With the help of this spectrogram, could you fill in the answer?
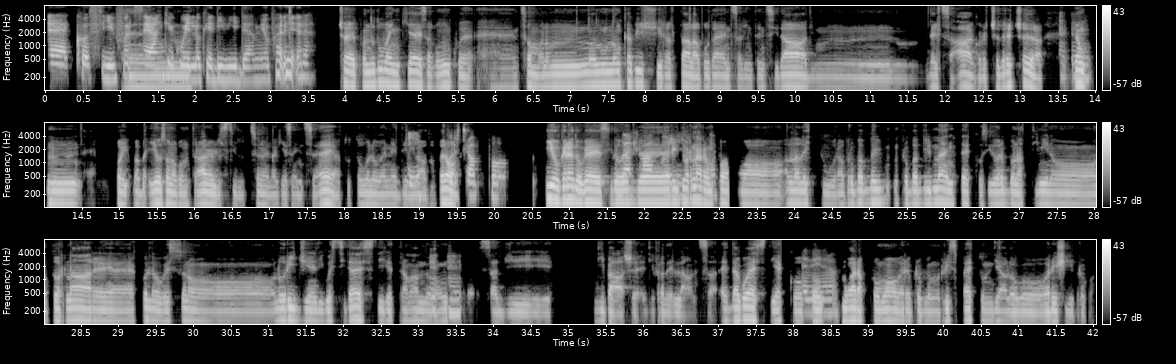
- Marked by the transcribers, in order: laughing while speaking: "parere"; tsk; drawn out: "un"; tapping; unintelligible speech; other background noise; drawn out: "sono"; "proprio" said as "propio"
- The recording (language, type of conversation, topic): Italian, unstructured, La religione può creare divisioni tra le persone?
